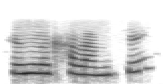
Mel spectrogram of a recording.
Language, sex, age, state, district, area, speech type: Bodo, female, 18-30, Assam, Udalguri, urban, conversation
